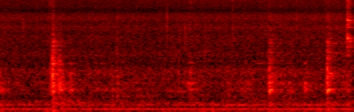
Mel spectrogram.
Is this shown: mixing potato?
yes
